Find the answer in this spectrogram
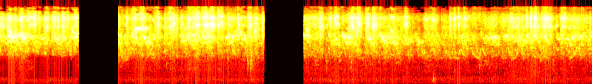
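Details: Budgerigars chattering in a group: dense, continuous high chirps and squeaky warbles, broken by two short silent gaps.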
